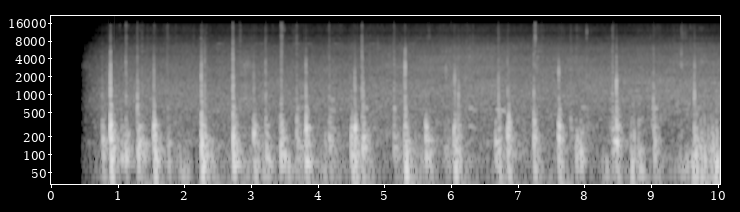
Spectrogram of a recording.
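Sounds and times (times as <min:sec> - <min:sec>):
footsteps on wooden stairs: 0:00.7 - 0:10.0.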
